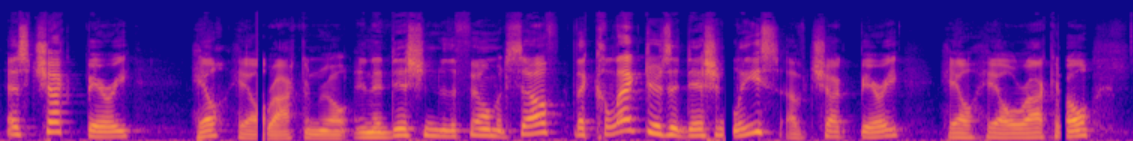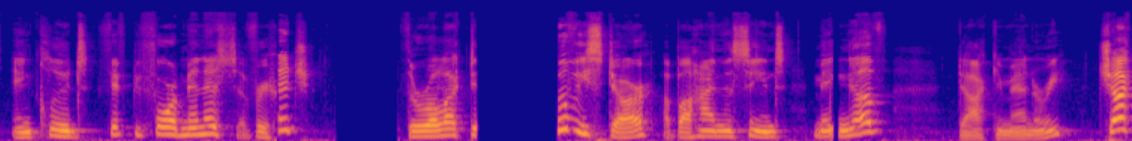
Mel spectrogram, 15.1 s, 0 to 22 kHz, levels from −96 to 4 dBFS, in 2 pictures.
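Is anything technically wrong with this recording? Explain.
Yes, the speech has two kinds of fault.

Damaged data in a compressed stream occurs at 1.71–1.79 s, 4.81–4.90 s (just after "film itself the collector's"), 7.03–7.12 s, 9.35–9.42 s (after "minutes of") and 13.06–13.16 s. Each time, corrupt frames make the decoder lose sync and hunt for the next header. This produces a brief chirp or squawk that shows on a spectrogram as a smeared broadband smudge.

An audio dropout to silence runs from 10.73 to 11.27 s, about 0.54 s, just before "star a behind the". It was likely caused by a lost input, with silence written over the gap. The waveform shows a flat line and the spectrogram a dark band.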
